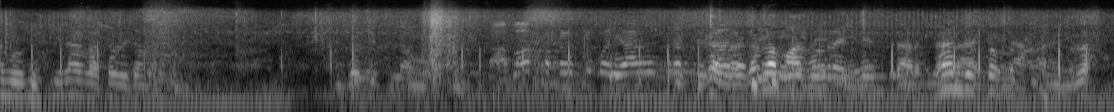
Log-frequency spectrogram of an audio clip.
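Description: A snake hissing in short bursts, a faint hiss about a second in and a louder one about three seconds in.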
